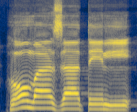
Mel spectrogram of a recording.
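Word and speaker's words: هُمَزَة: ওয়াইলুল্লি কুল্লি হুমাজাতিল হুমাজাতিল এই যা টা একটু জুড়ে উচ্চারণ করতে হবে যা এটা জাল না পাতলা হবে না হুমাজাতিল লুমাজাহ লুমাজাহ হুমাজাতিল লুমাজাহ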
